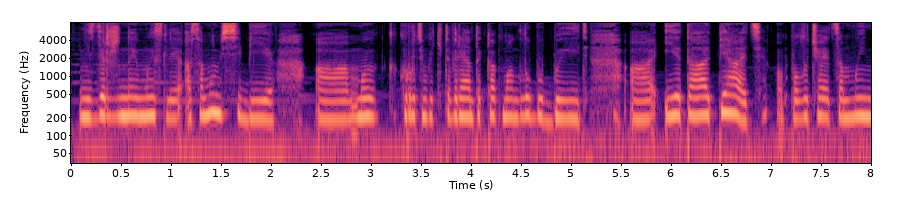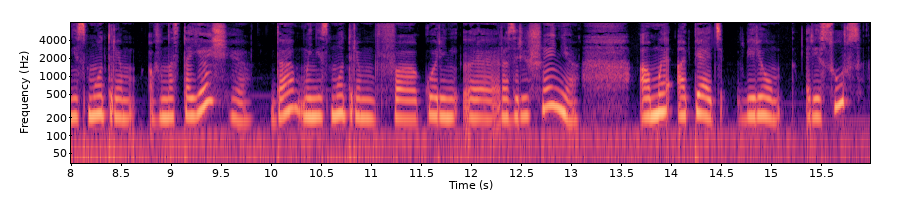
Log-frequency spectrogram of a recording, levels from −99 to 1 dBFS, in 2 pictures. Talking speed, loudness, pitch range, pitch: 130 wpm, -25 LUFS, 205-220 Hz, 210 Hz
